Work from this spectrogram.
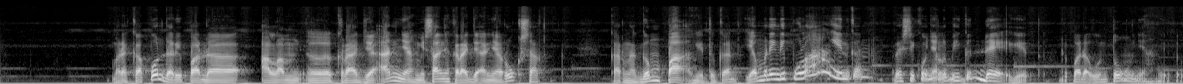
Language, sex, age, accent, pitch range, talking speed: Indonesian, male, 30-49, native, 95-130 Hz, 120 wpm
